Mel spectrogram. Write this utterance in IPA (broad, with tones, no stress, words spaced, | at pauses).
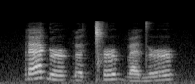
ɾæ˧˥ɠə˞˨ ɠə˨ǀʰə˞˧˥ bæ˨də˞˧˥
